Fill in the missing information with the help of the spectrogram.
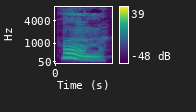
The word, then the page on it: whom: British English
